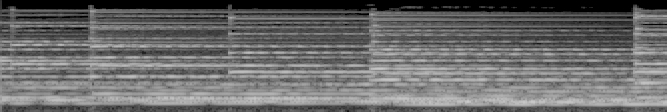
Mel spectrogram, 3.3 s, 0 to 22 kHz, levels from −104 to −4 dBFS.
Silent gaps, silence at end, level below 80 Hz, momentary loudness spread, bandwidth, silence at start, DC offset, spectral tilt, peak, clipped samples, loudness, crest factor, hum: none; 0 s; -72 dBFS; 3 LU; 17 kHz; 0 s; under 0.1%; 0.5 dB/octave; -12 dBFS; under 0.1%; -27 LUFS; 16 dB; none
